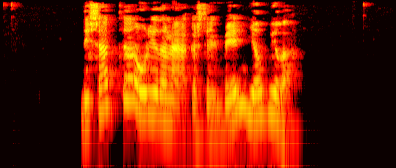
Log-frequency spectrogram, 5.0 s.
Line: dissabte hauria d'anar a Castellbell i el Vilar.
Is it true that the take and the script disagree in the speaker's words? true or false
false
